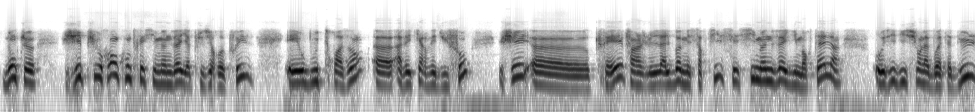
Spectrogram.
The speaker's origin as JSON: {"language": "French", "town": "Reims", "region": "Grand Est", "country": "France", "moved": "yes", "lives_now": "Saint-Malo, France", "said": "quand je rentrais chez moi à Reims"}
